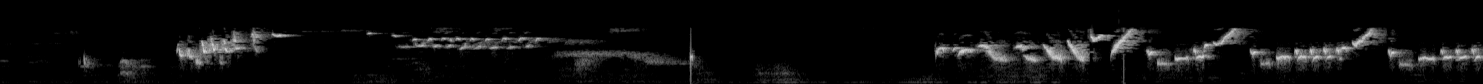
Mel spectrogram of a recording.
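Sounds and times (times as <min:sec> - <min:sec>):
White-rumped shama song with whistles: 0:01.8 - 0:06.9, 0:09.4 - 0:14.8.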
